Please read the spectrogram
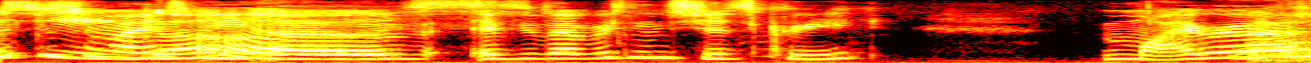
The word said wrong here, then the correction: Moira: But okay, Moira.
